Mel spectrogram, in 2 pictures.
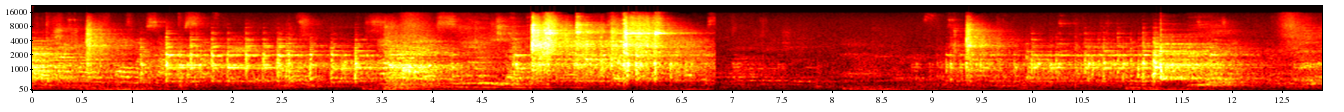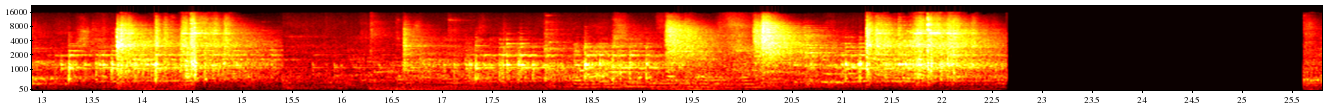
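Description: Iron plates on a loaded barbell clinking and rattling through heavy front squat reps, in surges every few seconds over background music. The sound cuts off abruptly near the end.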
